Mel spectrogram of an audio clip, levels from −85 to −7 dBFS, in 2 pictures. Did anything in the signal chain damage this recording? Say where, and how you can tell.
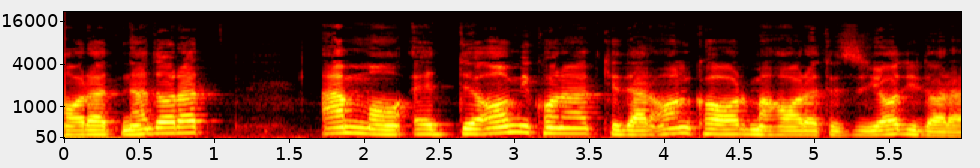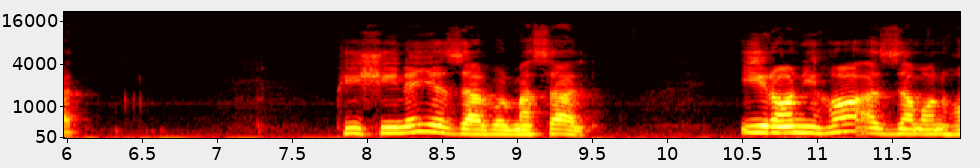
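No, nothing along the chain seems to have damaged this one; I can't point to any stage where it went wrong.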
